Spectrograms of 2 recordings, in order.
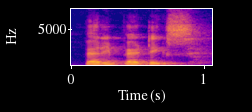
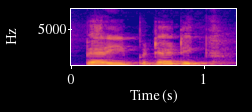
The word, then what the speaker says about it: peripatetic: उसके जो स्टूडेंट्स थे वो जो थे वो teaching his students called पेरीपेटिक्स, sorry, the correct pronunciation is peripatetic।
